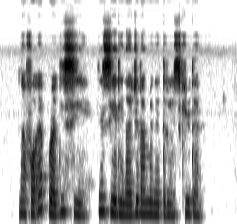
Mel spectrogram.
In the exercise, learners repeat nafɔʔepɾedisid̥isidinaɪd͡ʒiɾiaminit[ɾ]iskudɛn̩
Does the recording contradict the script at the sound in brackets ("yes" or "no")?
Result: no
